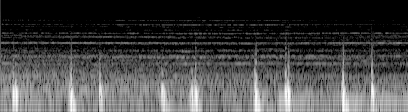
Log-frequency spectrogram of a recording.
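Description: Heartbeat sound effect: pairs of low thumps in a lub-dub rhythm, a pair a little under once a second, over a steady low drone.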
